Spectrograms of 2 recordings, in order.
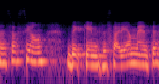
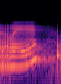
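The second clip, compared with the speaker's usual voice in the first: REVOLUCIÓN split as RE, VO, LU, CIÓN with pauses; syllable by syllable; 3 semitones lower, 3 dB quieter than usual. Shown as a demonstration. Teacher showing how the word divides, syllable by syllable. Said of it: "se separa".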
